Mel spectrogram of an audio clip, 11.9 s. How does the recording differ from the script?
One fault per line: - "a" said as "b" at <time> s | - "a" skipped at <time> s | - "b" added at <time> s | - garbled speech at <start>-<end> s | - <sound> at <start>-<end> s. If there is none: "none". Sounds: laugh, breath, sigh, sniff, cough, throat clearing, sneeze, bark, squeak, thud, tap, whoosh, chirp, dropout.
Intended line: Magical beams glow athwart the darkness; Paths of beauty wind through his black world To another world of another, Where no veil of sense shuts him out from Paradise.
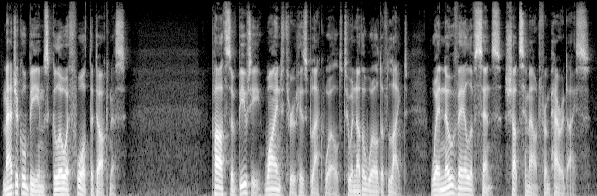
- "another" said as "light" at 7.7 s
